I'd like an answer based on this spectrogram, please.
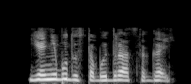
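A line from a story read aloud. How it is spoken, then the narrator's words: Loud, for all to hear. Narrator (Russian): сказала она громко, чтобы все слышали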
